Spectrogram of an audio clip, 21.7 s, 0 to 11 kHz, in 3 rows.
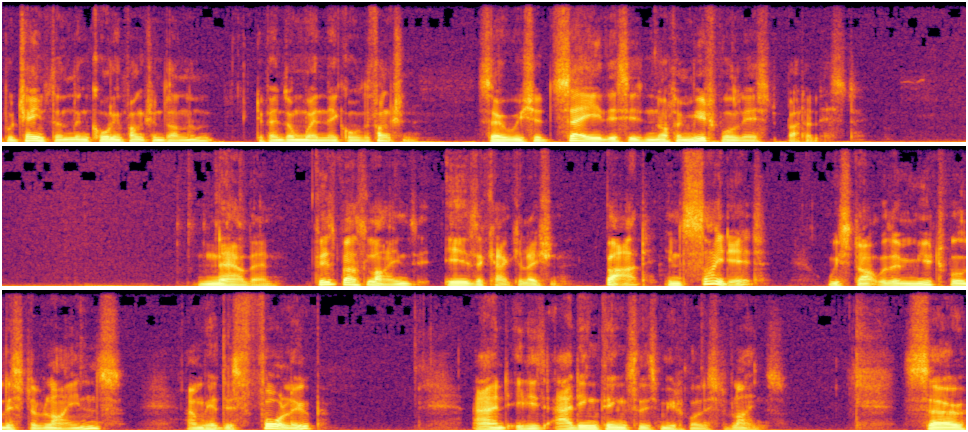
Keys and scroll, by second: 4.4 alt+shift+Left, 5.4 Delete, 6.7 ctrl+r.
